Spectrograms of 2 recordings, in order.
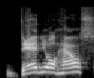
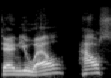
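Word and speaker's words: Danuel House: last night and um Daniel house I believe is how Doc River says it Danielle house is how it's uh pronounced on the old uh NBA reference or uh pro basketball reference whatever uh but he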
